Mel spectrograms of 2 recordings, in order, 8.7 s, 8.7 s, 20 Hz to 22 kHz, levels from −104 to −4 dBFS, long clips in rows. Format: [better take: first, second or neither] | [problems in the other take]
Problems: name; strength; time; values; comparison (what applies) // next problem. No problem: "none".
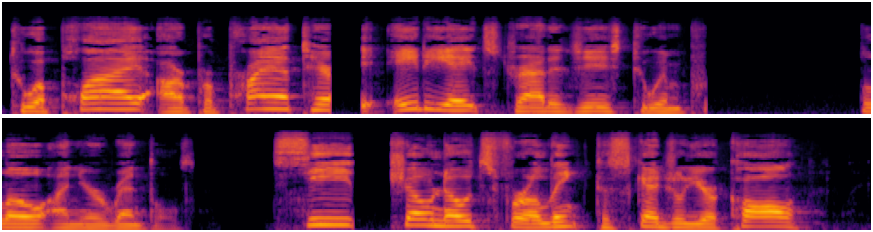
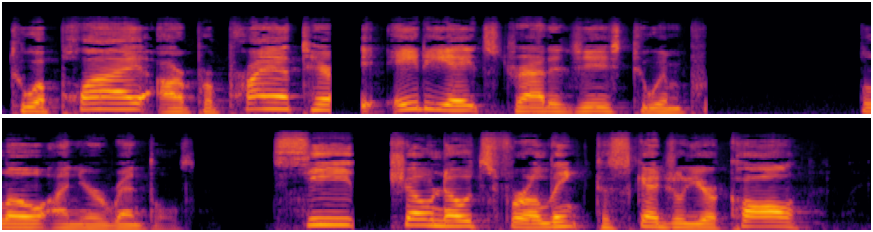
neither | audio cutting out; at 1.5 s, at 3.5 s for 1 s and at 6 s; the same in both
